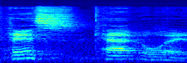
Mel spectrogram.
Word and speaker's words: Piscataway: okay say that again Piscataway New Jersey Piscataway piscat New Jersey piss cat away there we go phonetically all righty there you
